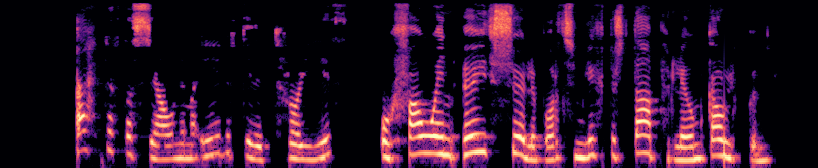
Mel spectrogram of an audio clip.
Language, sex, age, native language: Icelandic, female, 20-29, Icelandic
